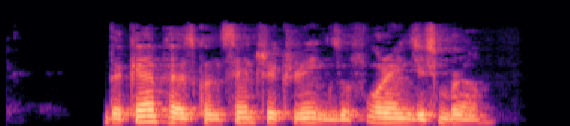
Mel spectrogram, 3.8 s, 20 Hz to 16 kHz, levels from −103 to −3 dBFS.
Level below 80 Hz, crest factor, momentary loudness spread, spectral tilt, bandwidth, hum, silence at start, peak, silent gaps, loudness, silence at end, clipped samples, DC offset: -66 dBFS; 18 dB; 7 LU; -6.5 dB/octave; 7.8 kHz; none; 0.7 s; -2 dBFS; none; -20 LUFS; 0.55 s; under 0.1%; under 0.1%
